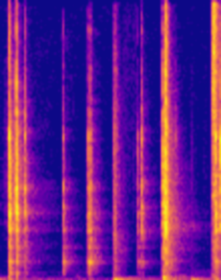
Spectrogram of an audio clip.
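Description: Drum kit played sparsely: short, sharp stick strokes at an uneven spacing, with two deeper hits in the second half, the later one the loudest.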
